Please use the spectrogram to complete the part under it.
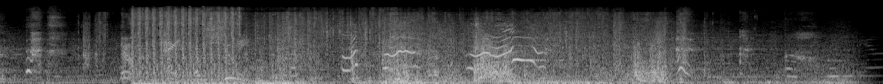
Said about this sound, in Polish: Jeden z tych rekrutów o tym najwyraźniej zapomniał i kilka kul świsnęło koło naszych głów.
